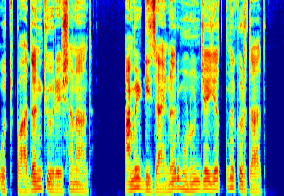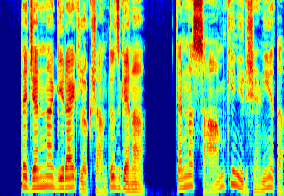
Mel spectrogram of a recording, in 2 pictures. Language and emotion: Goan Konkani, sad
